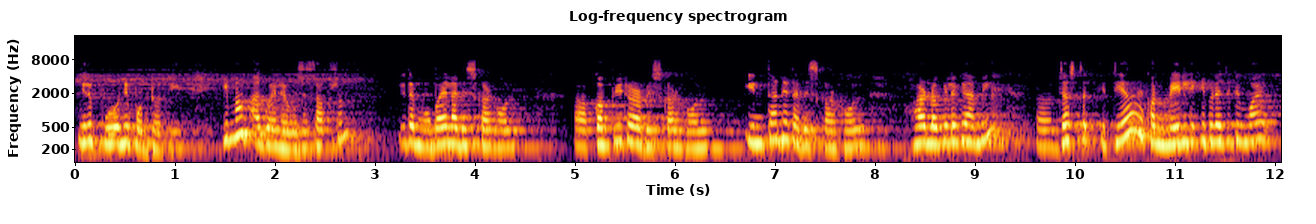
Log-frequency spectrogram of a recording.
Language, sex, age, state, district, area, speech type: Assamese, female, 30-45, Assam, Kamrup Metropolitan, urban, spontaneous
